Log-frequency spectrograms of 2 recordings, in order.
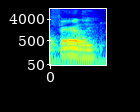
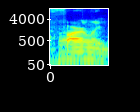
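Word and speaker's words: Farrelly: always called it the Fairly no they're they are called The Fairly Brothers yeah they're not farling Brothers they're fairly Brothers what are you trying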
